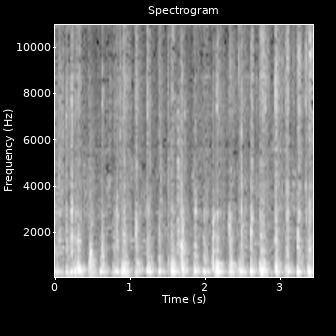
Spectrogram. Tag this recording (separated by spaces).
ciptagelar field-recording harvest jawa-barat rural sunda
